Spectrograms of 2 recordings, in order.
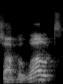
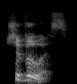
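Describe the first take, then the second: First: The word ends with a t sound. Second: The word ends with an s sound. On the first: This is the modern Hebrew form. "if you're looking at the modern Hebrew pronunciation"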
